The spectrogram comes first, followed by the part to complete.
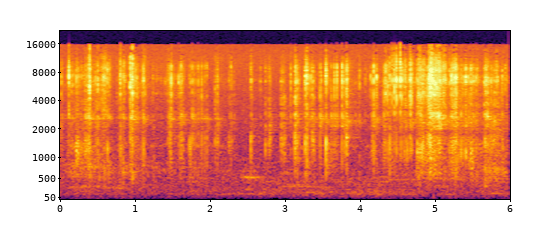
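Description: Folded paper pieces being handled and slotted together into a cube, giving light, irregular rustling and crinkling that grows a little louder near the end.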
